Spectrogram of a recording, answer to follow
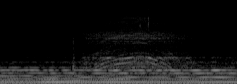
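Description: Soft ambient music with steady tones; about a second in, a motor whine rises and then falls in pitch over roughly a second, with a hiss above it: the drive motors of a Synta 16 GoTo SynScan telescope mount slewing.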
